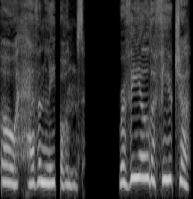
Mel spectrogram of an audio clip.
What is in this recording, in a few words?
Voice variable chant; radica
